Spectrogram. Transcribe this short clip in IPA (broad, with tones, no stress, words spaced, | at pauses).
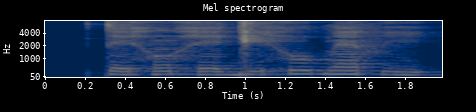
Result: te˨hũ˨he˨ ɡi˨hu˧ bɛ̃˧fi˨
